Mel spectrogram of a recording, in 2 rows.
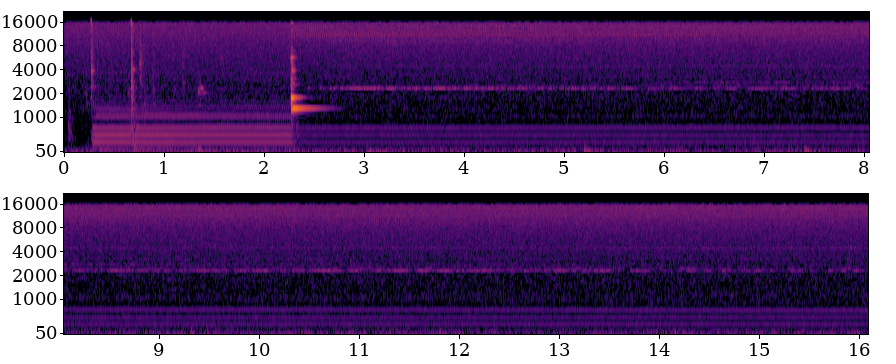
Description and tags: A fluorescent light being turned on. Recorded in my parent's garage. I used a Zoom H4n with a RØDE NT1000. This is the NT1000 clean channel. I'm sorry about the noise.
